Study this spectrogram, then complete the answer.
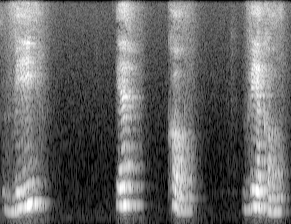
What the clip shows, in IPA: vi.ɪ.kl̩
